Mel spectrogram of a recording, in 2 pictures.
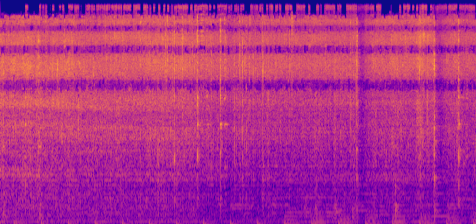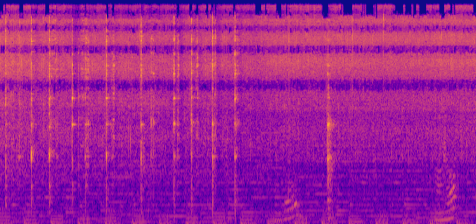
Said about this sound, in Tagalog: It's all these and saute this vegetable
